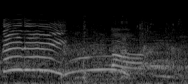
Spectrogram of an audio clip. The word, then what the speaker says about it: Nini: It's pronounced Nini!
